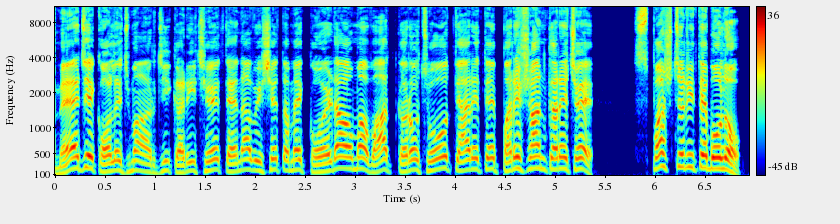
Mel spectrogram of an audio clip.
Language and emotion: Gujarati, angry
